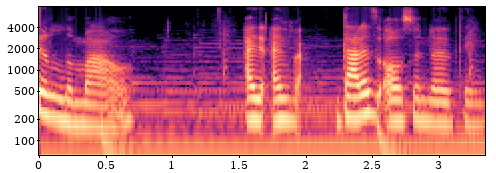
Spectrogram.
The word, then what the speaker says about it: LMAO: Right, okay, I say it as Lamau, like, but it's, you know what I mean.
